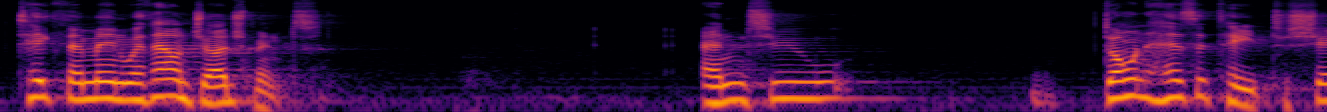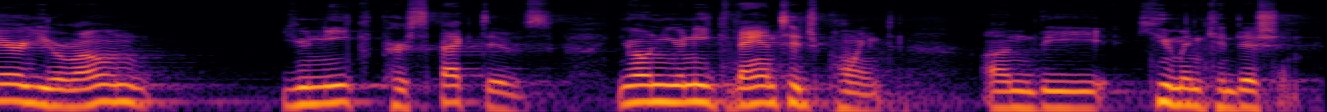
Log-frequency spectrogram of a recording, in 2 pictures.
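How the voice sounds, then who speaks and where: A man moderating a panel, addressing the audience earnestly and encouragingly as he introduces the next speaker on a theater stage. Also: on the high side. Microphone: stand microphone at a panel. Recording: reverberant hall from a distance.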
